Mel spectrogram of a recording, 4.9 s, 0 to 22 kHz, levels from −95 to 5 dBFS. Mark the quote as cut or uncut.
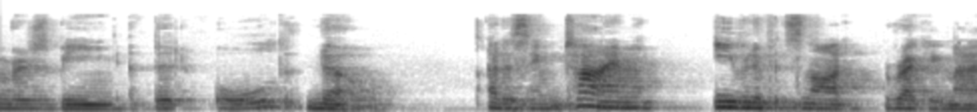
cut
